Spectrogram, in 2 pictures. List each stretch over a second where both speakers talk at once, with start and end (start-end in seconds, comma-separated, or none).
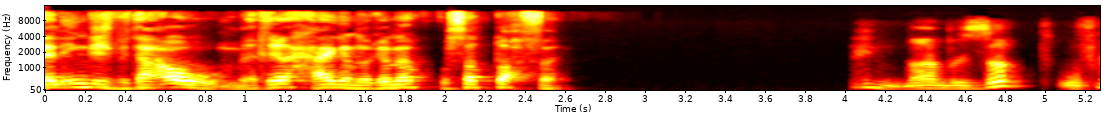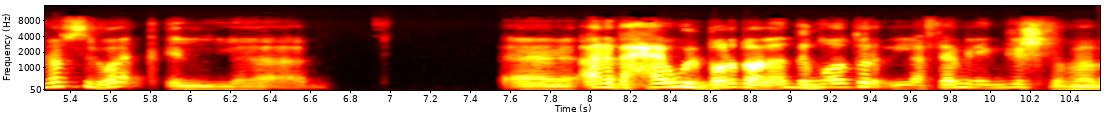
none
